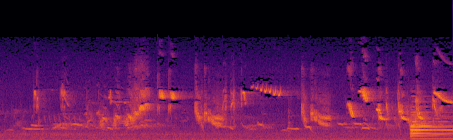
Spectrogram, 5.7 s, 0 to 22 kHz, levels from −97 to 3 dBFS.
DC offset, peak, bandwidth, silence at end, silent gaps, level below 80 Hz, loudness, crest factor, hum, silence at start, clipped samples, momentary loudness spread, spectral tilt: under 0.1%; -10 dBFS; 16.5 kHz; 0 s; none; -54 dBFS; -28 LUFS; 20 dB; none; 0 s; under 0.1%; 13 LU; 1 dB/octave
